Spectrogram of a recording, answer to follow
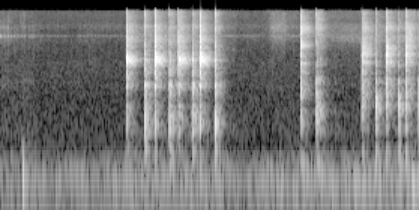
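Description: A quick run of light clicks or taps, about eight in a second, starting about a second in, then more short runs of clicks near the end.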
